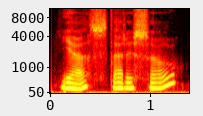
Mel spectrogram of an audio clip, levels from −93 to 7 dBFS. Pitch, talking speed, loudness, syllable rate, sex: 185 Hz, 170 wpm, -17 LUFS, 3.4 syllables/s, female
